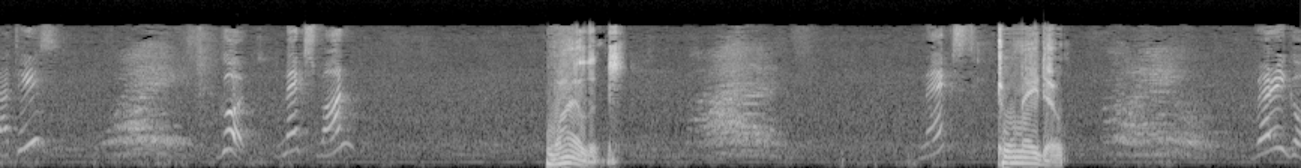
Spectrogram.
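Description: A class of children repeats words together in chorus.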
